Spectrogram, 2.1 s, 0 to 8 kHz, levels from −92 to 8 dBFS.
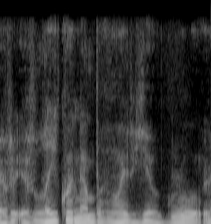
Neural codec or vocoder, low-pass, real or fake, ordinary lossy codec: codec, 24 kHz, 1 kbps, SNAC; 7.2 kHz; fake; AAC, 48 kbps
